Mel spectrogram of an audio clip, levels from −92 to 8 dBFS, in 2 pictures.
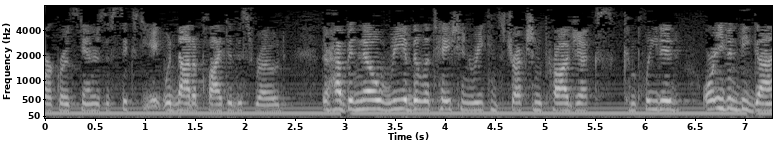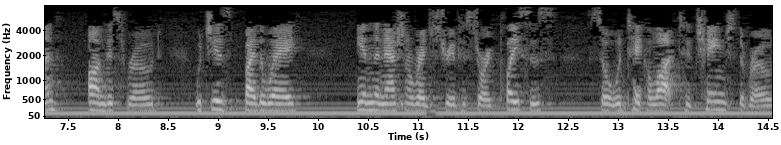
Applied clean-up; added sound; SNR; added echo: none; Organ; 8 dB; none.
